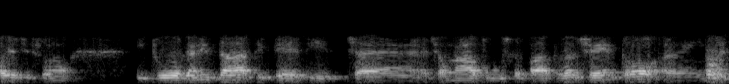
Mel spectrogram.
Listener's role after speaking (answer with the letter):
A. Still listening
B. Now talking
A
